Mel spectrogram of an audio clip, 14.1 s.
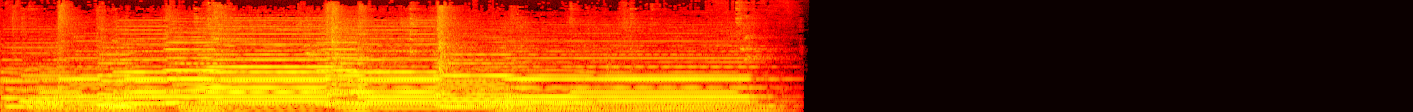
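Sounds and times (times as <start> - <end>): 
barrel organs: 0.0 - 8.0.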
